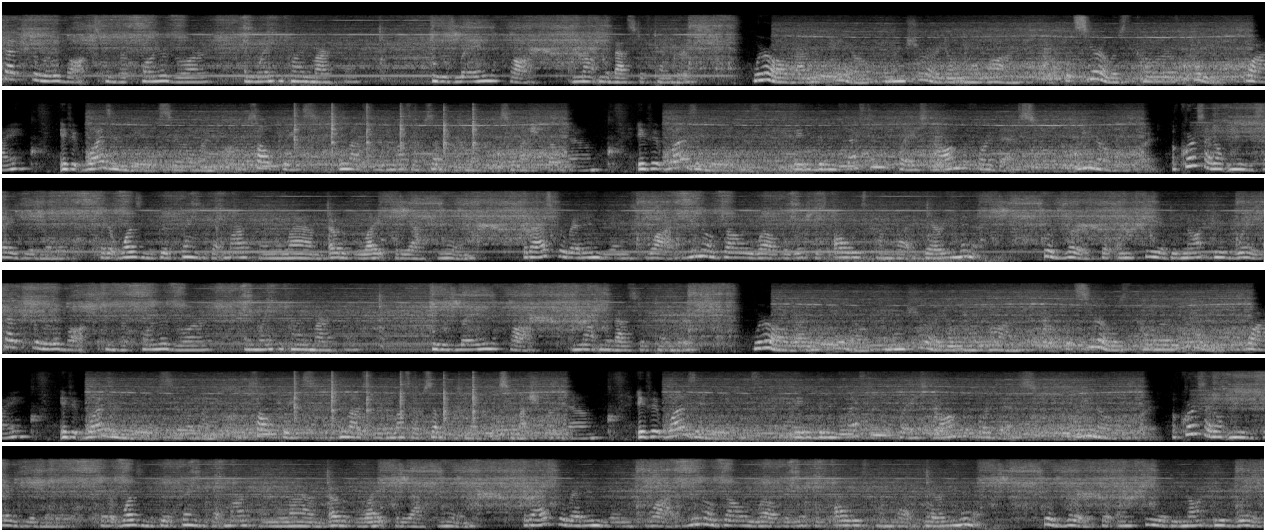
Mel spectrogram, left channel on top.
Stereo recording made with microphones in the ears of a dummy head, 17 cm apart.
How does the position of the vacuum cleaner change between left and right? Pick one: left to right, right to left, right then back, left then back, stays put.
stays put.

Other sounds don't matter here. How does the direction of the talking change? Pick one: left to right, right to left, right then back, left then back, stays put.
right then back.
